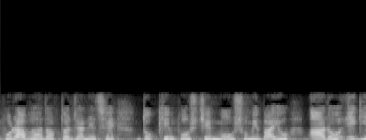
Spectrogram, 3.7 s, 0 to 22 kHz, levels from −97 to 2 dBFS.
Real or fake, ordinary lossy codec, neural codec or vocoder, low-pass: fake; none; codec, 16 kHz in and 24 kHz out, 1 kbps, XY-Tokenizer; 7.2 kHz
